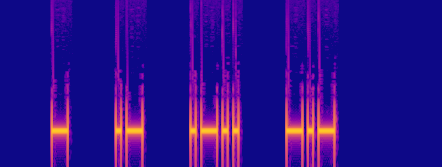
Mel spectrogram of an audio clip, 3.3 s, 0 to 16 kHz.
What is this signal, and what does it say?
Morse code, heard as a keyed tone, about 30 wpm, spaced as for 17 wpm, 700 Hz. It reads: TALK
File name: course / 30:10wpm / 230 Lesson 37f - Letter x - Words 30wpm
